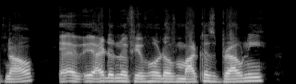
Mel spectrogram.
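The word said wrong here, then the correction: Marques Brownlee: I think I said his name right. Maybe I didn't. MKBHD. He's like the biggest YouTuber ever. So it's Marcus Brownlee. Brownlee.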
